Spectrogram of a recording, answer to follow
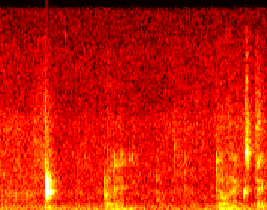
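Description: Near silence: room tone, with one short faint click a little under half a second in.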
